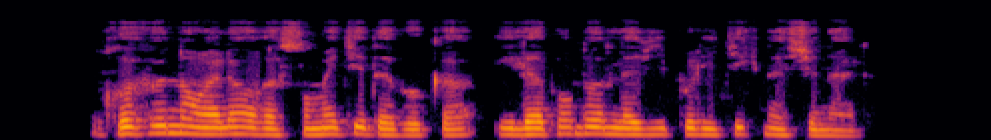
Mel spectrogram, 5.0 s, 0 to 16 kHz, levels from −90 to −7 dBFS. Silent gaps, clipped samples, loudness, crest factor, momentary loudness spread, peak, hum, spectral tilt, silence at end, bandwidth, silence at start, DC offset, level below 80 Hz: none; under 0.1%; -30 LUFS; 18 dB; 7 LU; -12 dBFS; none; -5.5 dB/octave; 0.65 s; 9.4 kHz; 0.45 s; under 0.1%; -74 dBFS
